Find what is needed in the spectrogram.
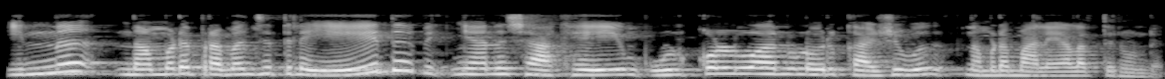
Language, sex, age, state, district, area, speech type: Malayalam, female, 30-45, Kerala, Thiruvananthapuram, rural, spontaneous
